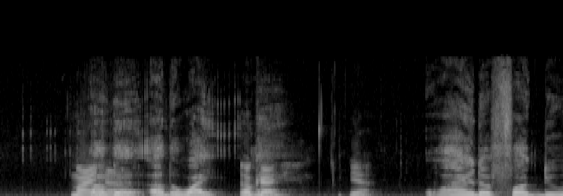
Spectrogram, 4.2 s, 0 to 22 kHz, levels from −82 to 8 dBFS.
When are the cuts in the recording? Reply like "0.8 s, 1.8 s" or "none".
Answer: none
